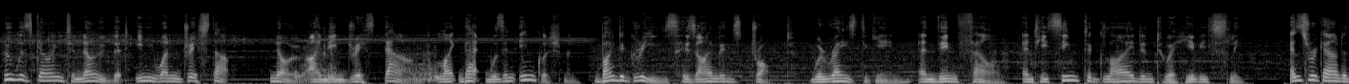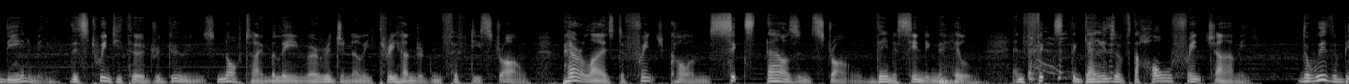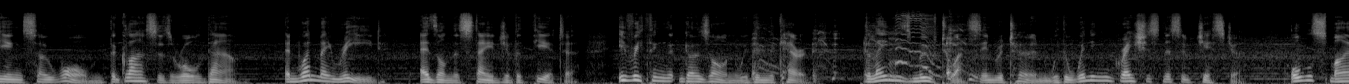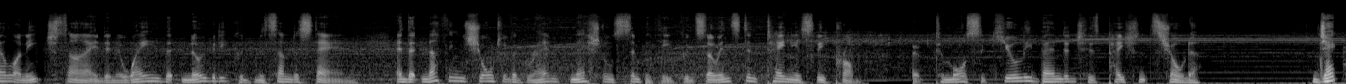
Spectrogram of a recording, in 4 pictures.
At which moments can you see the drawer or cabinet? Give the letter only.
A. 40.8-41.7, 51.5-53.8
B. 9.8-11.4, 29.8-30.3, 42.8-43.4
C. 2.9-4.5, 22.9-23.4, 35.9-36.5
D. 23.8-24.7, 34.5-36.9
C.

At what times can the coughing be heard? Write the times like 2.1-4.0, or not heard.
23.8-24.7, 34.5-36.9.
